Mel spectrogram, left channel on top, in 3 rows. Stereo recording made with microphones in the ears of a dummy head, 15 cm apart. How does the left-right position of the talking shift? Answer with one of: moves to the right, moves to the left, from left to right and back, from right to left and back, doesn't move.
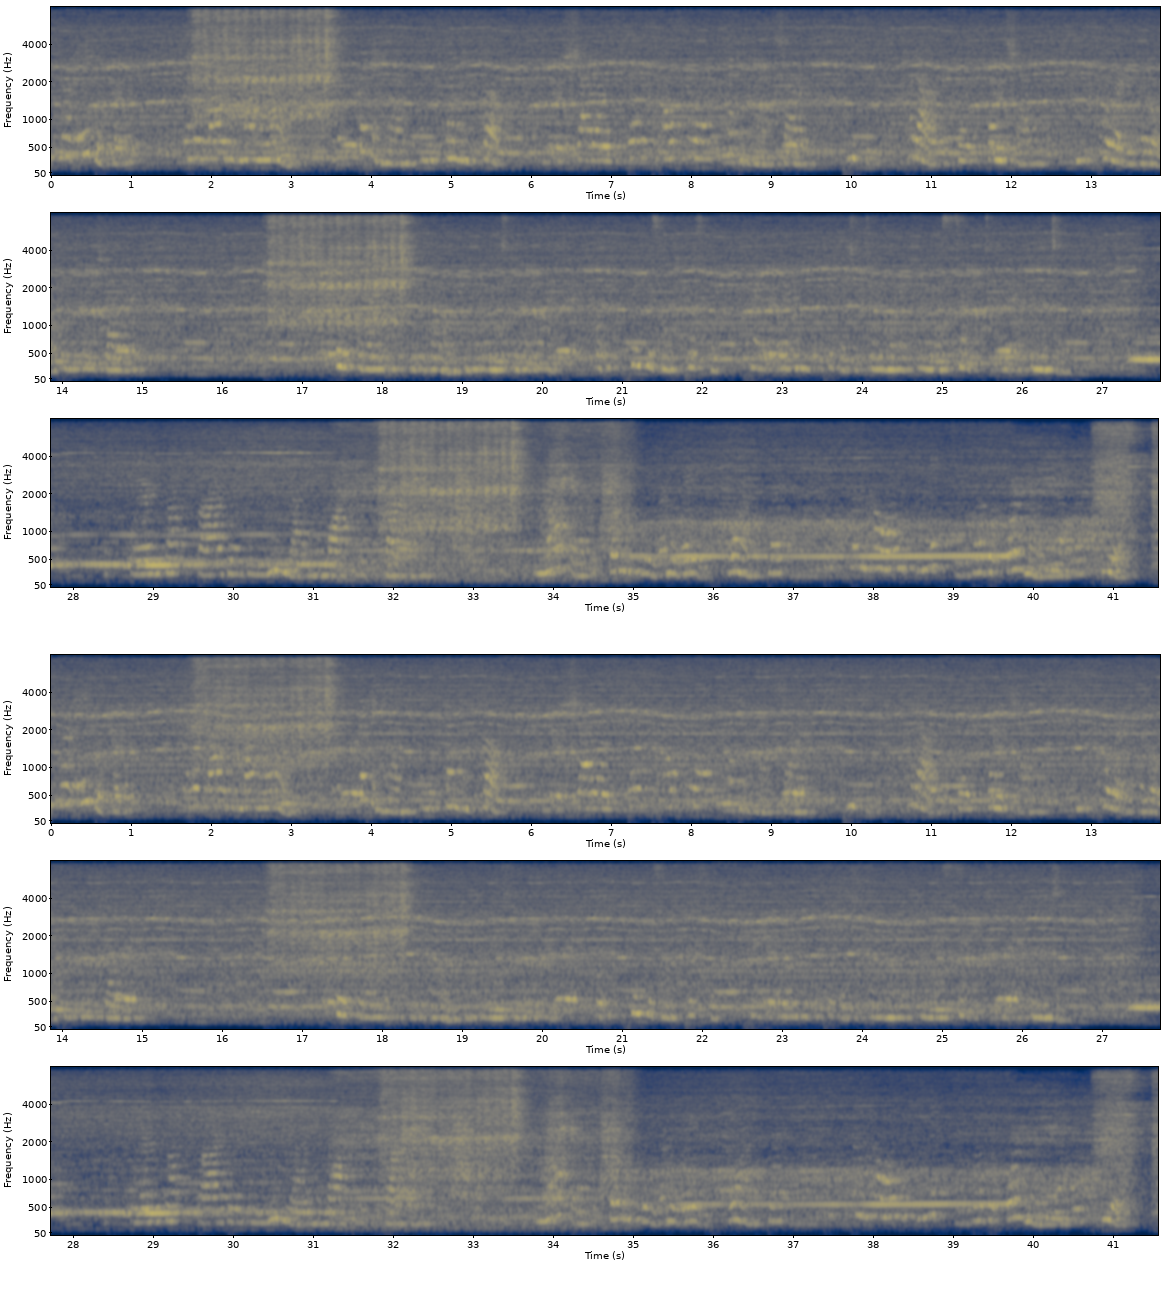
moves to the left.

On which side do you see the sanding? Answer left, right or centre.
centre.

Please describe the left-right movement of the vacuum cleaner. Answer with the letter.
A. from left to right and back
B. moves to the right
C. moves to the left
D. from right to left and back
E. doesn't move
C.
